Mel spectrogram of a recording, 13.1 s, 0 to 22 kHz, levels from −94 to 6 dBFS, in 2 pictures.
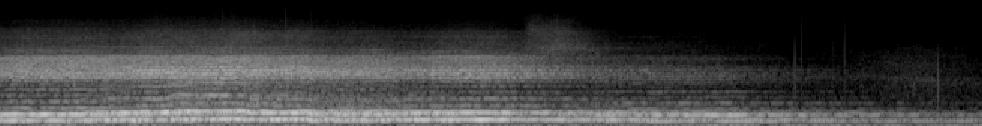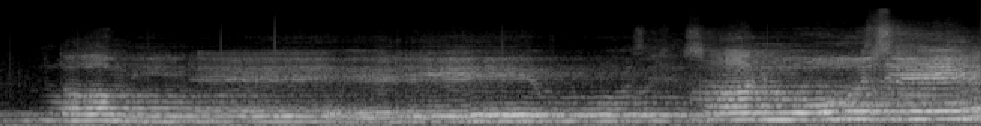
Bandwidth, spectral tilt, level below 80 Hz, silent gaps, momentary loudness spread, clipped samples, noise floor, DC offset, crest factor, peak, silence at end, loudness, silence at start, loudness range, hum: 9.2 kHz; -6.5 dB/octave; -56 dBFS; none; 14 LU; under 0.1%; -46 dBFS; under 0.1%; 16 dB; -10 dBFS; 0 s; -26 LUFS; 0 s; 12 LU; none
